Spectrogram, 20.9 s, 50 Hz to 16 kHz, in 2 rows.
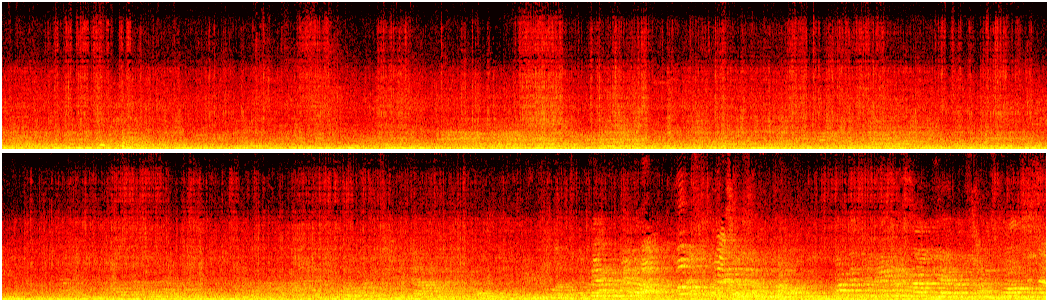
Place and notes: berlin, hermannplatz: warenhaus, defekte rolltreppe - the city, the country & me: grinding noise of moving staircase and children entering karstadt department store
the city, the country & me: june 3, 2008
5 June 2008, ~11:00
